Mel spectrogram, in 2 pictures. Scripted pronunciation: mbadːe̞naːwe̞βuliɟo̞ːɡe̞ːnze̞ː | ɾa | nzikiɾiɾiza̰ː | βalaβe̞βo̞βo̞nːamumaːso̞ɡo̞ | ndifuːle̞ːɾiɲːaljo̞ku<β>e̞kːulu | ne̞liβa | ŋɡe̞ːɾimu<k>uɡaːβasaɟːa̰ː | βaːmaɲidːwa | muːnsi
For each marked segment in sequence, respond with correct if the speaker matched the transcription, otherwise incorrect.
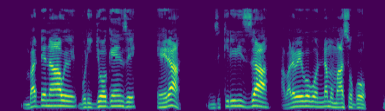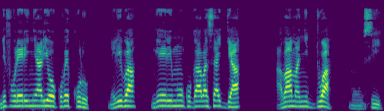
correct, correct

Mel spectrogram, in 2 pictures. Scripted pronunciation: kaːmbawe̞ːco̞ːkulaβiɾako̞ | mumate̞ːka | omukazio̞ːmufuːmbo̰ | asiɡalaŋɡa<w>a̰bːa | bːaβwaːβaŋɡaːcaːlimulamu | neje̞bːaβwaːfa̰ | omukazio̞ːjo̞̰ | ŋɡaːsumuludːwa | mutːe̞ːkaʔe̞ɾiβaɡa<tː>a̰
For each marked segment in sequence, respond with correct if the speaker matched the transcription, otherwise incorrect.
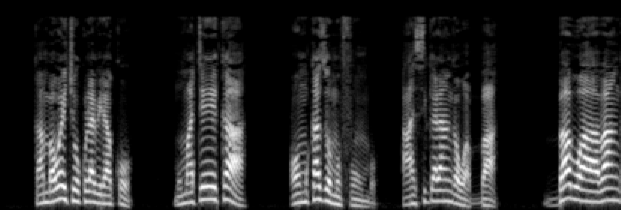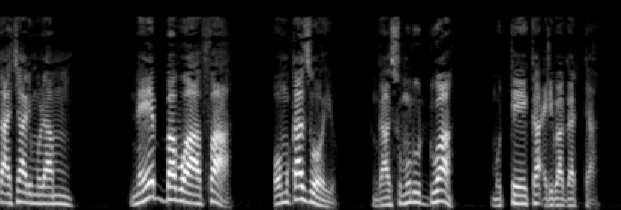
correct, correct

